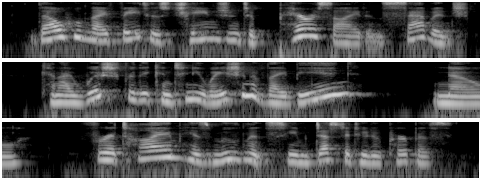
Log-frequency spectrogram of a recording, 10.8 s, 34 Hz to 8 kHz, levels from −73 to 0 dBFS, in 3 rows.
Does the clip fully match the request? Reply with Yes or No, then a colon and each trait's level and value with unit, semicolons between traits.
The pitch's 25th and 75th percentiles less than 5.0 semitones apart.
No: wide, 5.4 semitones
